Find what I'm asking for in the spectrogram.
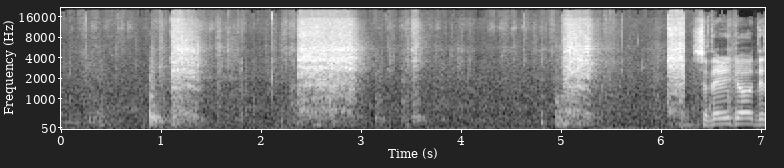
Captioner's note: background sound of packing tape being used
